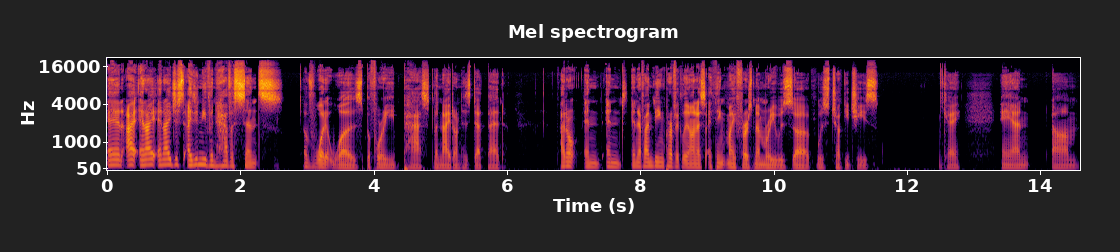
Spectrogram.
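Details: Adult male comedian who stutters, with word repetitions: stuttering.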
